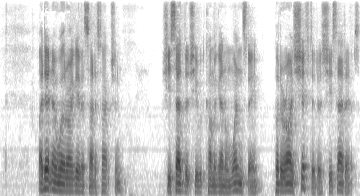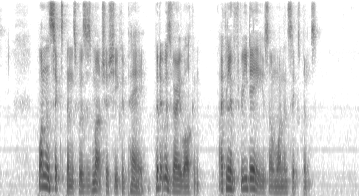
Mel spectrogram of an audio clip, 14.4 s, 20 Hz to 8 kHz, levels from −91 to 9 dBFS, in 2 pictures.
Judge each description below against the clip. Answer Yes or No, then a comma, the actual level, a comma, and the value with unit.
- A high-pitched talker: No, low, 100 Hz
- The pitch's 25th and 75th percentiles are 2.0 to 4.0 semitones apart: No, average, 5.2 semitones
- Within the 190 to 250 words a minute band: Yes, fast, 205 wpm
